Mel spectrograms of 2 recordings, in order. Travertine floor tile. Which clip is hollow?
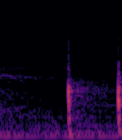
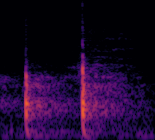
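The first.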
